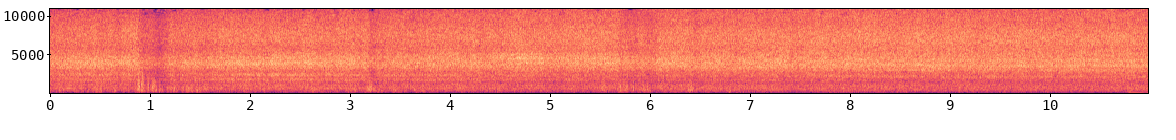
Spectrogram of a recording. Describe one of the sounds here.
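A large waterfall roars steadily outdoors.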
